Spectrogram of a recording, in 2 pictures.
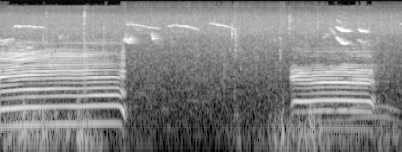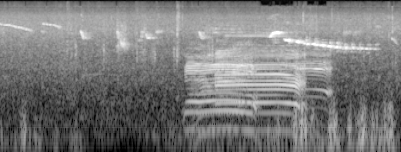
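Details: Dozens of tame cows walk along a path to a green hill; three long, rich, harmonic moos, the first and last nearly two seconds, with scattered high bird chirps between them.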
